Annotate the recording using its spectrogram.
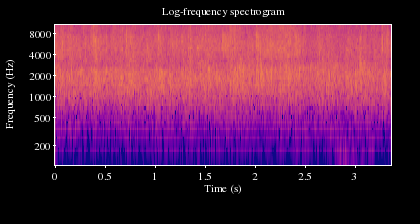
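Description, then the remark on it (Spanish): An audience applauds for God steadily, a dense wash of many hands clapping at once, sustained and even throughout with no voices standing out. “Déselo fuerte porque es para Dios.”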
